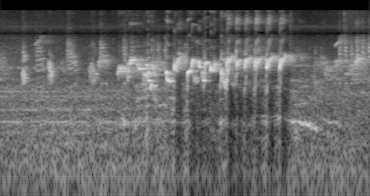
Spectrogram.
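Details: Competition red-whiskered bulbul, not in full form, delivering its long keke. Scattered notes build into a rapid run of rising and falling whistled notes, then trail off.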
